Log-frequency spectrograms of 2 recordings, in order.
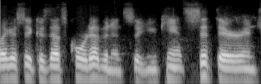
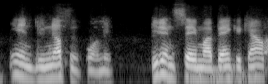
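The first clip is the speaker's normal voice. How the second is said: usual speaking voice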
